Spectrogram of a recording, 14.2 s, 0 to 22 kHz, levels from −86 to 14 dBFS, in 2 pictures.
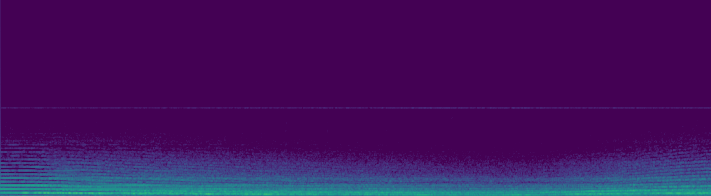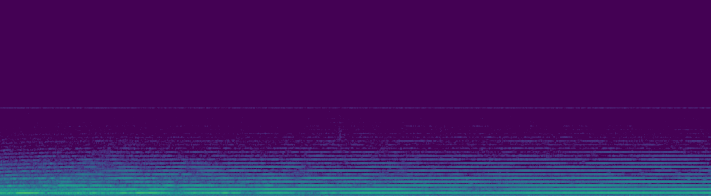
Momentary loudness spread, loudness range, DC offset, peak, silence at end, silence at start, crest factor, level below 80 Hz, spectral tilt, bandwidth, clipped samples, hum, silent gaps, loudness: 8 LU; 5 LU; under 0.1%; -12 dBFS; 0 s; 0 s; 14 dB; -48 dBFS; -7.5 dB/octave; 5.6 kHz; under 0.1%; none; none; -27 LUFS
